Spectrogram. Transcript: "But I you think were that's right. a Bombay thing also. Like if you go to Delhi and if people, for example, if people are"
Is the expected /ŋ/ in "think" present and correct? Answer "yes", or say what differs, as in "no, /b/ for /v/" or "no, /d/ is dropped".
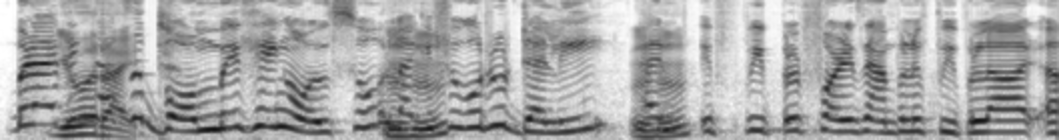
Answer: no, /ŋ/ is dropped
